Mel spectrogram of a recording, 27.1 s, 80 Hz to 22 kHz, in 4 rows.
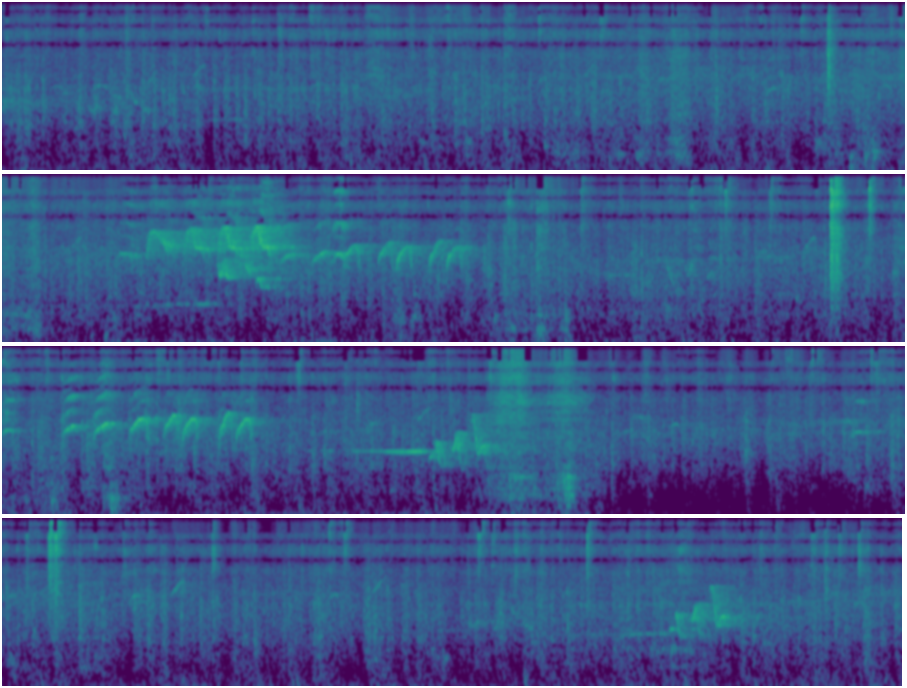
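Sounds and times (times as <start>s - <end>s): songbird singing: 4.6s - 18.8s, 25.0s - 27.0s.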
